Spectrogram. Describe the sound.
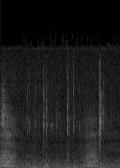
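Typing on a computer keyboard: many faint, quick keystrokes patter in an uneven rhythm, with no voices.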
